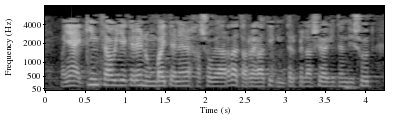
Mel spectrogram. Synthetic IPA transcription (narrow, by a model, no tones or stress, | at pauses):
bajɲae̞kint͡sao̞ɾie̞ke̞ɾe̞numbajt̪ene̞ɾe̞ʝaso̞β̞e̞aɾðae̞t̪ao̞re̞ɣ̞at̪ikint̪e̞ɾpe̞lasioae̞ɣ̞it̪e̞nd̪isut̪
